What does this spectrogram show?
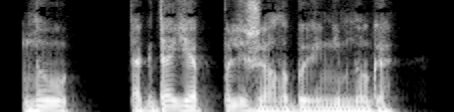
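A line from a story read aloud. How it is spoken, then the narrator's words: Timid reply. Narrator (Russian): робко отвечает Талли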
